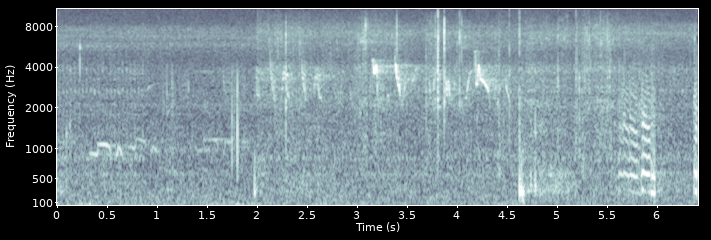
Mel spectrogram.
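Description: Faint natural bush ambience: a steady high insect hum, a few short bird chirps about halfway through, and scattered light clicks and rustles.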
